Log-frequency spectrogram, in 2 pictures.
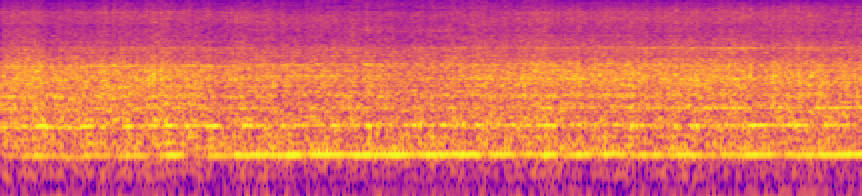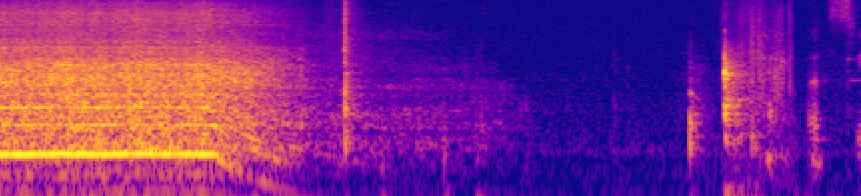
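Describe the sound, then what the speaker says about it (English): A blender whirs loudly and steadily through a raw apple and beet smoothie, then winds down and stops; a few faint clicks and knocks follow in the quiet. "now blend it again"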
